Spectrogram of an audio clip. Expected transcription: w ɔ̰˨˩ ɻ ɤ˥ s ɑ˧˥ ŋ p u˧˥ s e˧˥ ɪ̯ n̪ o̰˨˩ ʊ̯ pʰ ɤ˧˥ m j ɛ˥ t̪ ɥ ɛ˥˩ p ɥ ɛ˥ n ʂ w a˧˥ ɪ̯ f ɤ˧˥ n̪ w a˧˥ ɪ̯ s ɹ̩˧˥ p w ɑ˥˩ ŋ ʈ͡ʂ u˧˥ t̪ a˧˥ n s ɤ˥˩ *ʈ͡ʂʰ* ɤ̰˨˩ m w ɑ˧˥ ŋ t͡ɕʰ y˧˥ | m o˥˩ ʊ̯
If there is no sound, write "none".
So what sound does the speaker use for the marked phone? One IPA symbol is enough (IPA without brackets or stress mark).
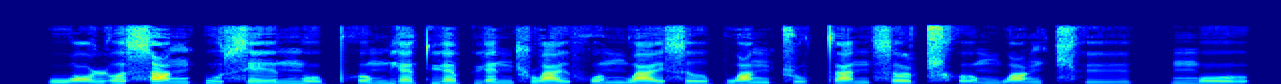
ʈ͡ʂʰ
